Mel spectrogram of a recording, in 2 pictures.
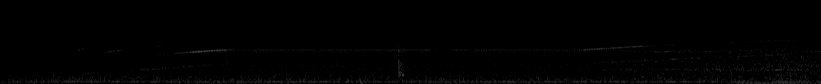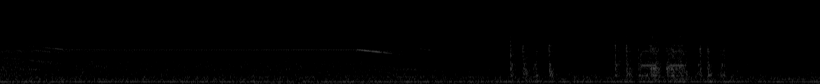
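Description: Near silence: faint room tone with a thin, steady high whine that rises in pitch about two seconds in and drops again near twelve seconds, and a few soft clicks near the end.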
